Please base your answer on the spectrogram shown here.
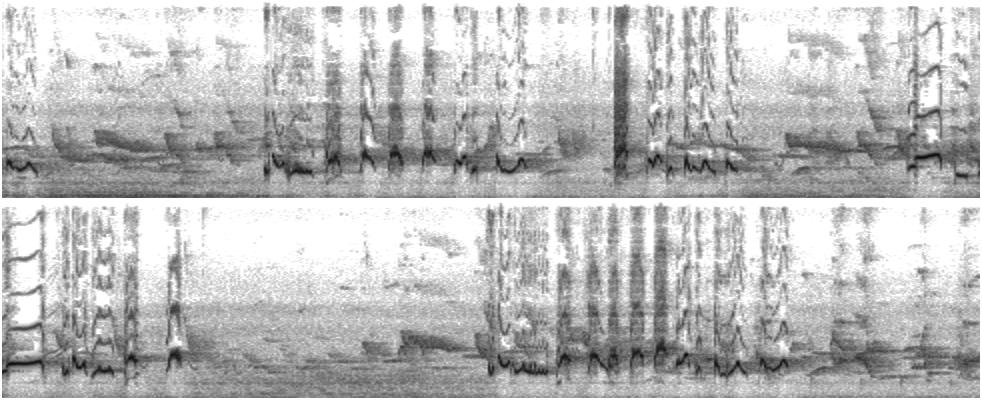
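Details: Oriental magpie-robin delivering song to set other birds singing: three long bursts of rapid, varied whistles and chattering notes, divided by short silences, with faint low noise early on.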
